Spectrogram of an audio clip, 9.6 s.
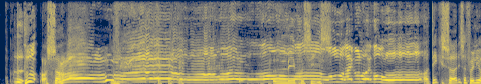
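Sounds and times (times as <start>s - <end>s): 
retching vomiting cry from vomit simulator: 0.0s - 6.6s
speech: 0.5s - 3.9s, 5.4s - 9.6s
laughter: 2.2s - 4.9s.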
